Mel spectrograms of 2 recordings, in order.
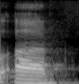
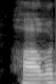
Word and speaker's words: hour: HOUR pronounce करते हैं हम इसको आर, हावर नहीं बोलते हैं इसको, आर बोलते हैं हम, ठीक है, वो यूज एन।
